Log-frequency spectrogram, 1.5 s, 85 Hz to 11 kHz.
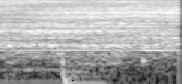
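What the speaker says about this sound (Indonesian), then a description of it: "Kita sedang dalam proses vakum dulu untuk menghilangkan debu-debu." A vacuum cleaner runs steadily while cleaning the interior of a 2023 Daihatsu Sigra with a manual transmission, a close constant whine with a brief low bump partway through.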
